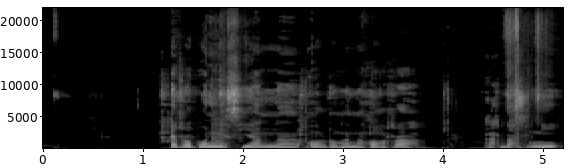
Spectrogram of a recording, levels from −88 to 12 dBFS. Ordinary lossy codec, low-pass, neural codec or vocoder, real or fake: none; none; none; real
